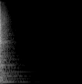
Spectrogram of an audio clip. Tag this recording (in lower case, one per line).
music
musical instrument
percussion
snare drum
drum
